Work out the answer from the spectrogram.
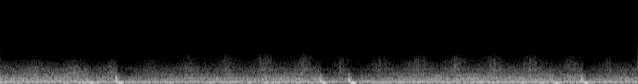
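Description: Muffled, whooshing rhythmic pulsing under a steady low hum, like a heartbeat heard from inside the womb.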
